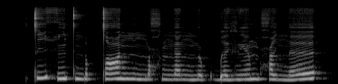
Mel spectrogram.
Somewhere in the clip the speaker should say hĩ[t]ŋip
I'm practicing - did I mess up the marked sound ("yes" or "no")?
no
